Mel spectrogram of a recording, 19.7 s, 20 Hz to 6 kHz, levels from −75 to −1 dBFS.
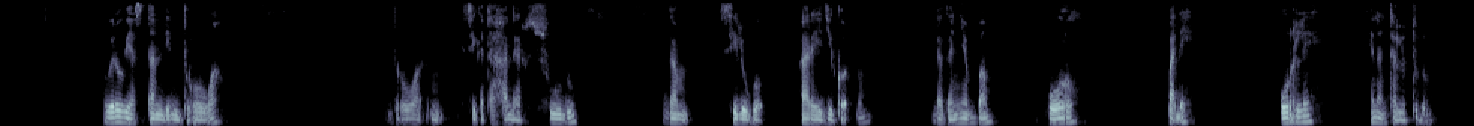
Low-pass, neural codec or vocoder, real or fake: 5.4 kHz; none; real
